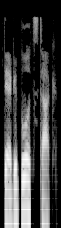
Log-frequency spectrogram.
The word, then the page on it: Der Geburtstag: German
